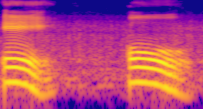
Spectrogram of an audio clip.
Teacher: जिन स्वरों के उच्चारण में मुख द्वार आधा बंद रहता है, जैसे ए, ओ। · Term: अर्धसमृत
